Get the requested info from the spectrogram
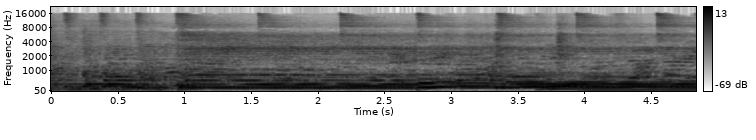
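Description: Live band playing: electric guitars holding sustained notes over a steady drum-kit beat.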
